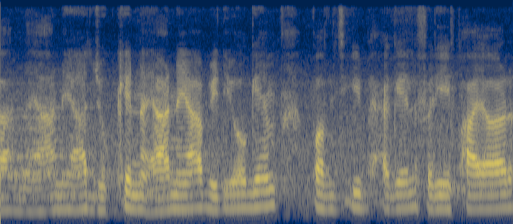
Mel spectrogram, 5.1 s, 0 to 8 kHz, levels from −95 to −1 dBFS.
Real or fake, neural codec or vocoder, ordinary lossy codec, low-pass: real; none; none; 7.2 kHz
